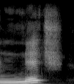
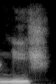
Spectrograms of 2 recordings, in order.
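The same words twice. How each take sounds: First: It is said the American way. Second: It is said the overseas way.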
